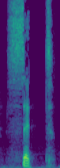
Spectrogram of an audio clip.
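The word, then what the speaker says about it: sept: Then here, remember, P is not pronounced, okay? It doesn't exist, so you get this set sound.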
